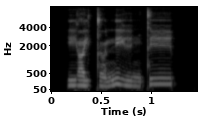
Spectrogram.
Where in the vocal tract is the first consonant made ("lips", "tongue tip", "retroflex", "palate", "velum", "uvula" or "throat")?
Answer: palate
